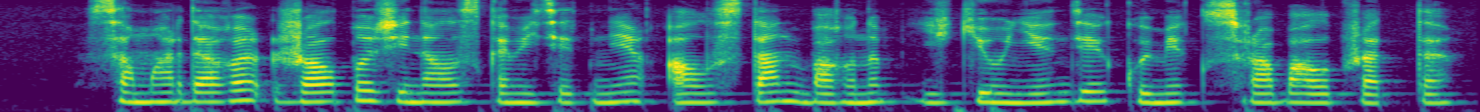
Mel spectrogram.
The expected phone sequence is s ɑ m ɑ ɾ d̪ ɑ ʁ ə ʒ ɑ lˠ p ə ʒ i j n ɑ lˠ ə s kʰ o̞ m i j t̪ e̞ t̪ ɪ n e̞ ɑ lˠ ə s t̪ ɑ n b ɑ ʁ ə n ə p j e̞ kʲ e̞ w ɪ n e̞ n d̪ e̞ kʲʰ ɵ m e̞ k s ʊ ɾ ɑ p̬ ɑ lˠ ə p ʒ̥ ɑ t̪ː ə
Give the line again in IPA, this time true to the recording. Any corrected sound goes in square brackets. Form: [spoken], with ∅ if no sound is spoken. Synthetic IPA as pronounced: s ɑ m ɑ ɾ d̪ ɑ ʁ ə ʒ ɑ lˠ p ə ʒ i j n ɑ lˠ ə s kʰ o̞ m i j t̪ e̞ t̪ ɪ n e̞ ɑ lˠ ə s t̪ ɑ n b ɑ ʁ ə n ə p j e̞ kʲ e̞ w ɪ n e̞ n d̪ e̞ kʲʰ ɵ m e̞ k s ʊ ɾ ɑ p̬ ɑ lˠ ə p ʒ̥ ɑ t̪ː ə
